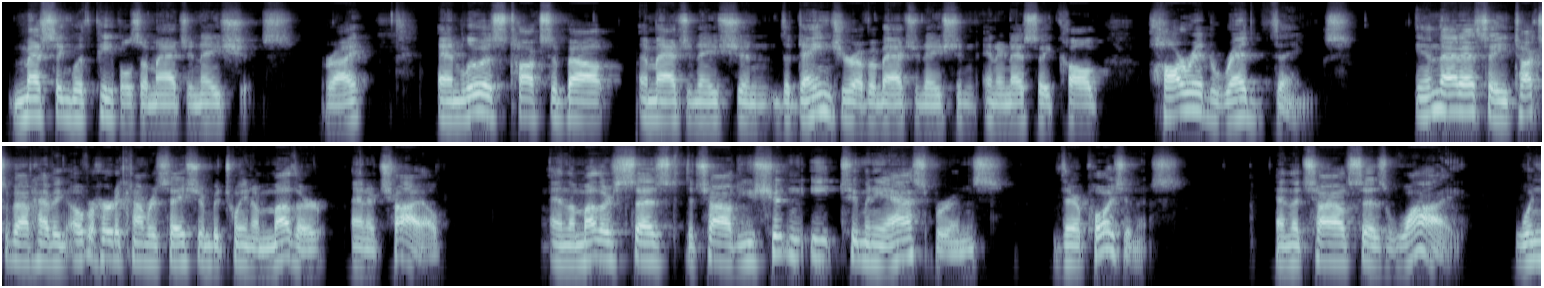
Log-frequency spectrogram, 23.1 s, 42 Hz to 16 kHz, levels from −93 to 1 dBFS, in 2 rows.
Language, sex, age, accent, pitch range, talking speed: English, male, 50-69, American, 115-140 Hz, 150 wpm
